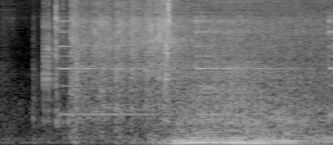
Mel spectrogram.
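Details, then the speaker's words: Car idling after start. A low steady buzz passes through from a bad engine or transmission mount. Worse in certain gears and under throttle, easing in reverse, with metal-to-metal contact. "now again I'm gonna go ahead and I'm gonna start the car up and we'll let you hear what you're when you've got a bad engine or transmission mount"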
